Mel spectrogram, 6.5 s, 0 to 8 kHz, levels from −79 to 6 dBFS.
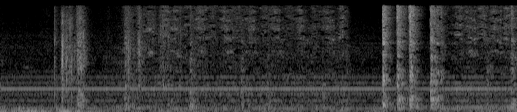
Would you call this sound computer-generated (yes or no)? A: no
